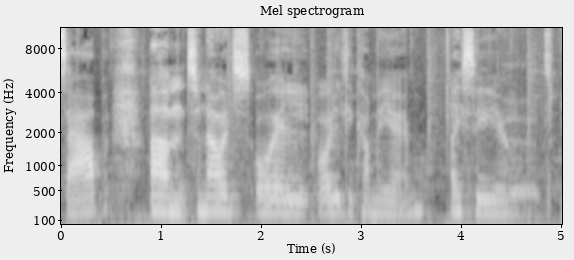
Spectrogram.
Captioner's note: speaking na'vi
